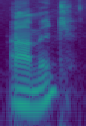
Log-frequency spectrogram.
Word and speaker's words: Homage: H-O-M-A-G-E. – Homage.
